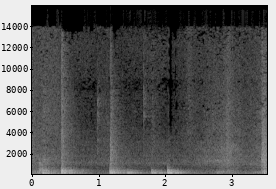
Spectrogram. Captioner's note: thuds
